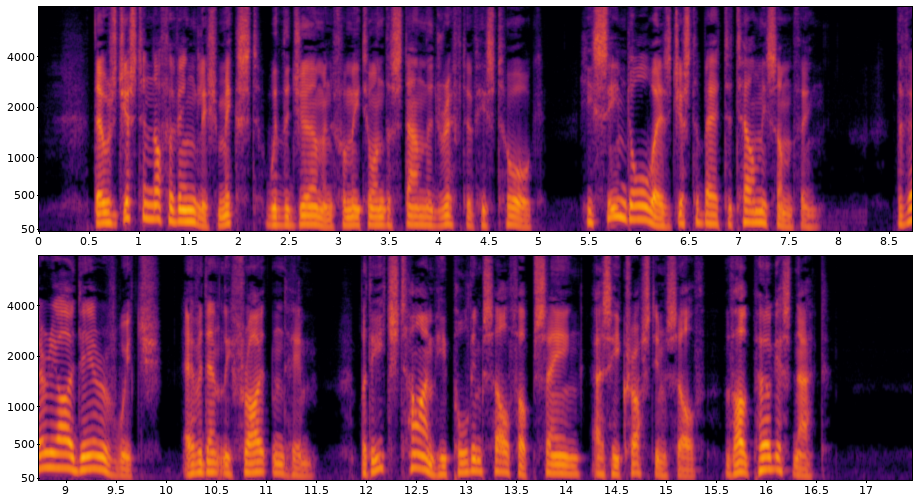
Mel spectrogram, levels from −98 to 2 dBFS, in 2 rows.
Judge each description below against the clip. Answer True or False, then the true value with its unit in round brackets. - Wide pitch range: True (5.9 semitones)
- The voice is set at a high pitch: False (115 Hz)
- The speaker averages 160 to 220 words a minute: True (170 wpm)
